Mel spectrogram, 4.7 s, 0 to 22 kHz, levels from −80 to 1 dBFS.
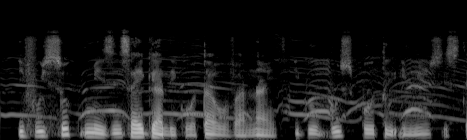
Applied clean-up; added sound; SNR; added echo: none; Cheering; 16 dB; none.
